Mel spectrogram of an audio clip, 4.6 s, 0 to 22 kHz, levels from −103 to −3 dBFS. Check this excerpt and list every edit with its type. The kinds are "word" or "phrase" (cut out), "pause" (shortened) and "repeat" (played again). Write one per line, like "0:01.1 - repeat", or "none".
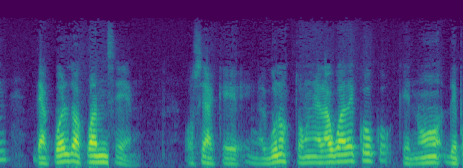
0:01.1 - word
0:02.9 - word

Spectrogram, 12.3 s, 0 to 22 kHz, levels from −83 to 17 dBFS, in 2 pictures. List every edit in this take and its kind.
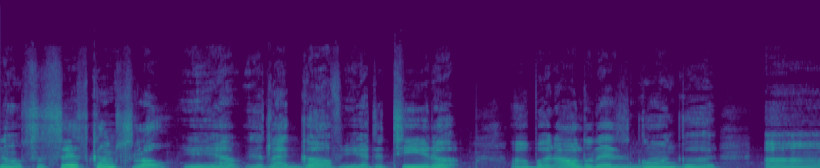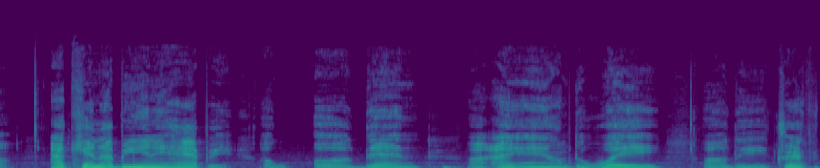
none

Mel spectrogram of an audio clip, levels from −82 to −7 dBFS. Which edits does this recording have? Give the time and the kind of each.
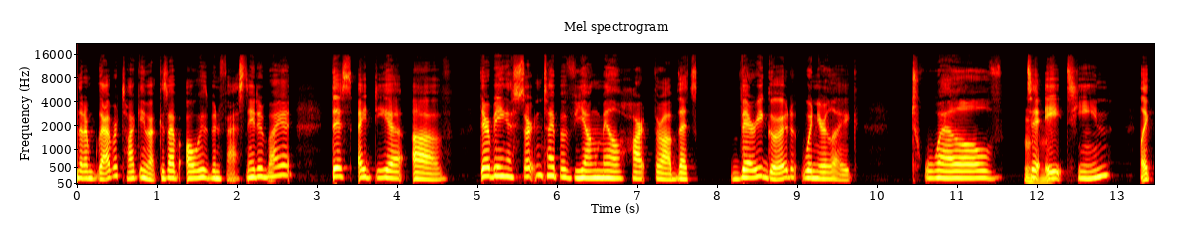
none

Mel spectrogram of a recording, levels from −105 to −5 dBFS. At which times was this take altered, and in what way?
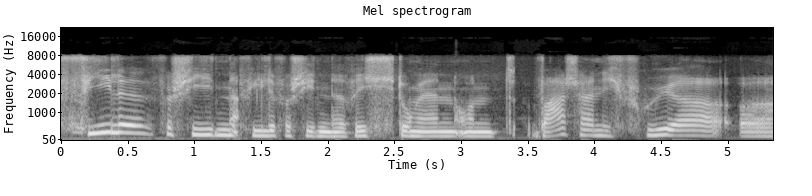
0:01.3 - word
0:03.4 - word

